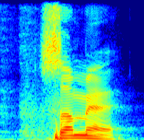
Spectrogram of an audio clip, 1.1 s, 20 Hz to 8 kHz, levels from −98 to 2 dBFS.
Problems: constant background noise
